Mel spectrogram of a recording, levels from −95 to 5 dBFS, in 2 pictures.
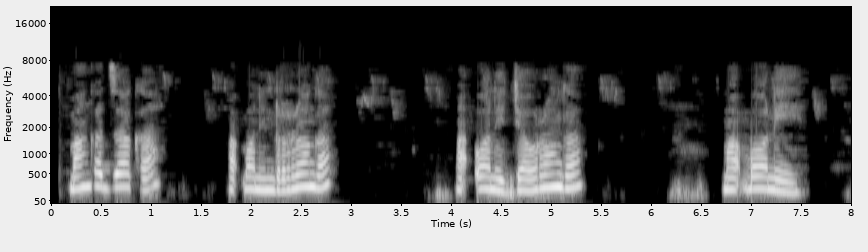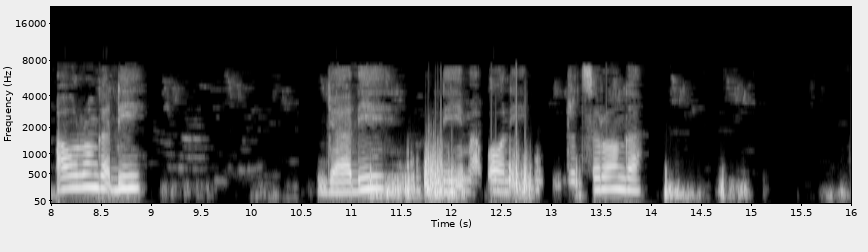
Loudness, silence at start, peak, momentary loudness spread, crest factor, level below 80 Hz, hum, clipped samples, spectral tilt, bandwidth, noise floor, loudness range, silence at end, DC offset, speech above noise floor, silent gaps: -13 LUFS; 0.2 s; 0 dBFS; 15 LU; 14 dB; -52 dBFS; none; under 0.1%; -7 dB/octave; 7.6 kHz; -58 dBFS; 3 LU; 0.05 s; under 0.1%; 46 dB; 1.47-1.51 s, 2.98-3.04 s, 5.41-5.46 s, 5.76-5.88 s, 6.58-6.62 s, 15.19-15.54 s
